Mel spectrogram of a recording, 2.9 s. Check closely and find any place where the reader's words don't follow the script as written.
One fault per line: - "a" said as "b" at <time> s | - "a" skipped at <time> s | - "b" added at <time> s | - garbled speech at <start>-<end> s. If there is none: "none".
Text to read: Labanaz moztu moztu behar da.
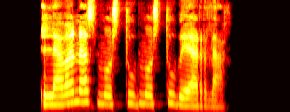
none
